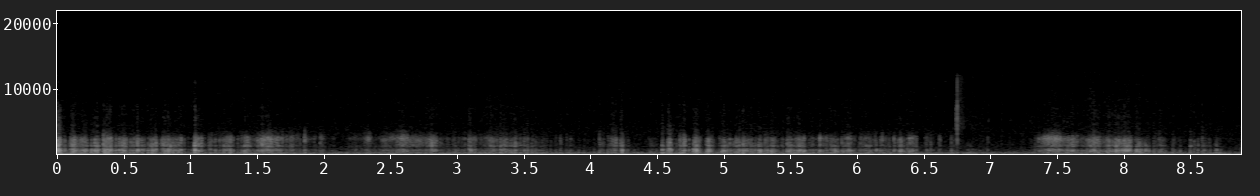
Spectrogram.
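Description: Short fingernails scratch the front of a small, solid hardcover book with a paper-wrapped board cover, held in the hand. The result is a quiet, continuous papery scratching in bursts, with a steady low rumble underneath and a brief bright tick near the end.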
